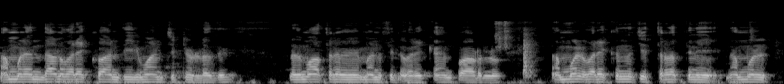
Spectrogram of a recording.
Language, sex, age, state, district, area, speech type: Malayalam, male, 60+, Kerala, Wayanad, rural, spontaneous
